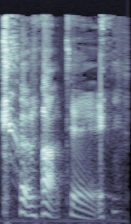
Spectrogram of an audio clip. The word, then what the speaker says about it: karate: First of all, it's karate.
